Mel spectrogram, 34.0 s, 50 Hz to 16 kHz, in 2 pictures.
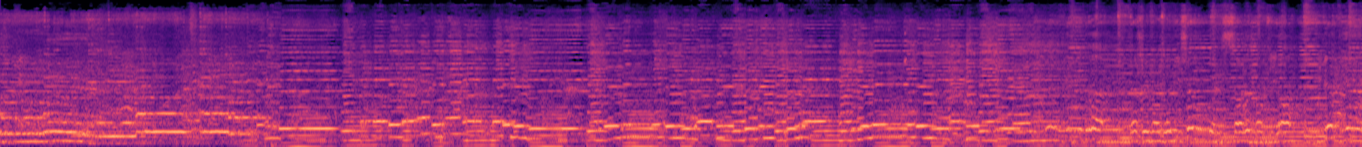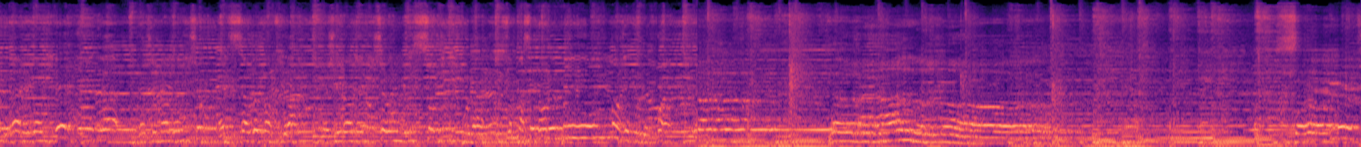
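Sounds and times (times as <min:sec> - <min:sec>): folk dance music with accordion: 0:00.0 - 0:34.0.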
